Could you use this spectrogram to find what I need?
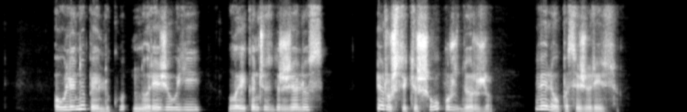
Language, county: Lithuanian, Klaipėda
